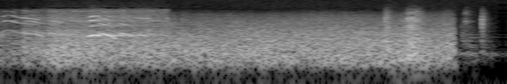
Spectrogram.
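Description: Ocean waves wash and break against the shore in a steady, broad rush, with faint cries of a seagull swooping and gliding over the ocean early on, before the surf cuts off abruptly near the end.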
